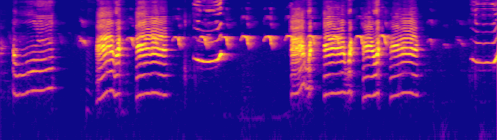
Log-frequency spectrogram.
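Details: Pet parrot talking, imitating the words "Radhe Radhe" and "Sita Ram": a series of raspy, speech-like harmonic syllables in short phrases separated by brief pauses, with faint high squeaks in between.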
